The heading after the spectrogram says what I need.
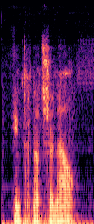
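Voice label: "internationaal", Dutch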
